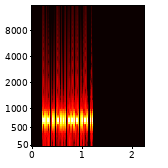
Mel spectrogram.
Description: Morse code, heard as a keyed tone, about 70 wpm, 700 Hz. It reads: KI6QFI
